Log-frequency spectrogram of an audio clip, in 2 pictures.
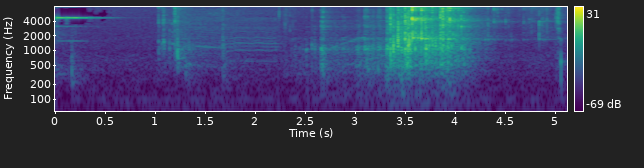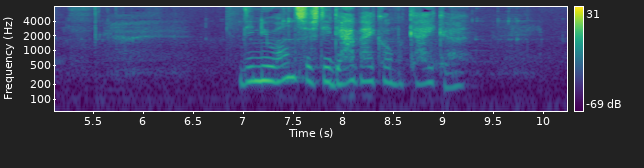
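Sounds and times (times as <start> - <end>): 
ice being scooped, clattering: 3.0 - 4.7
speech: 7.0 - 9.3.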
